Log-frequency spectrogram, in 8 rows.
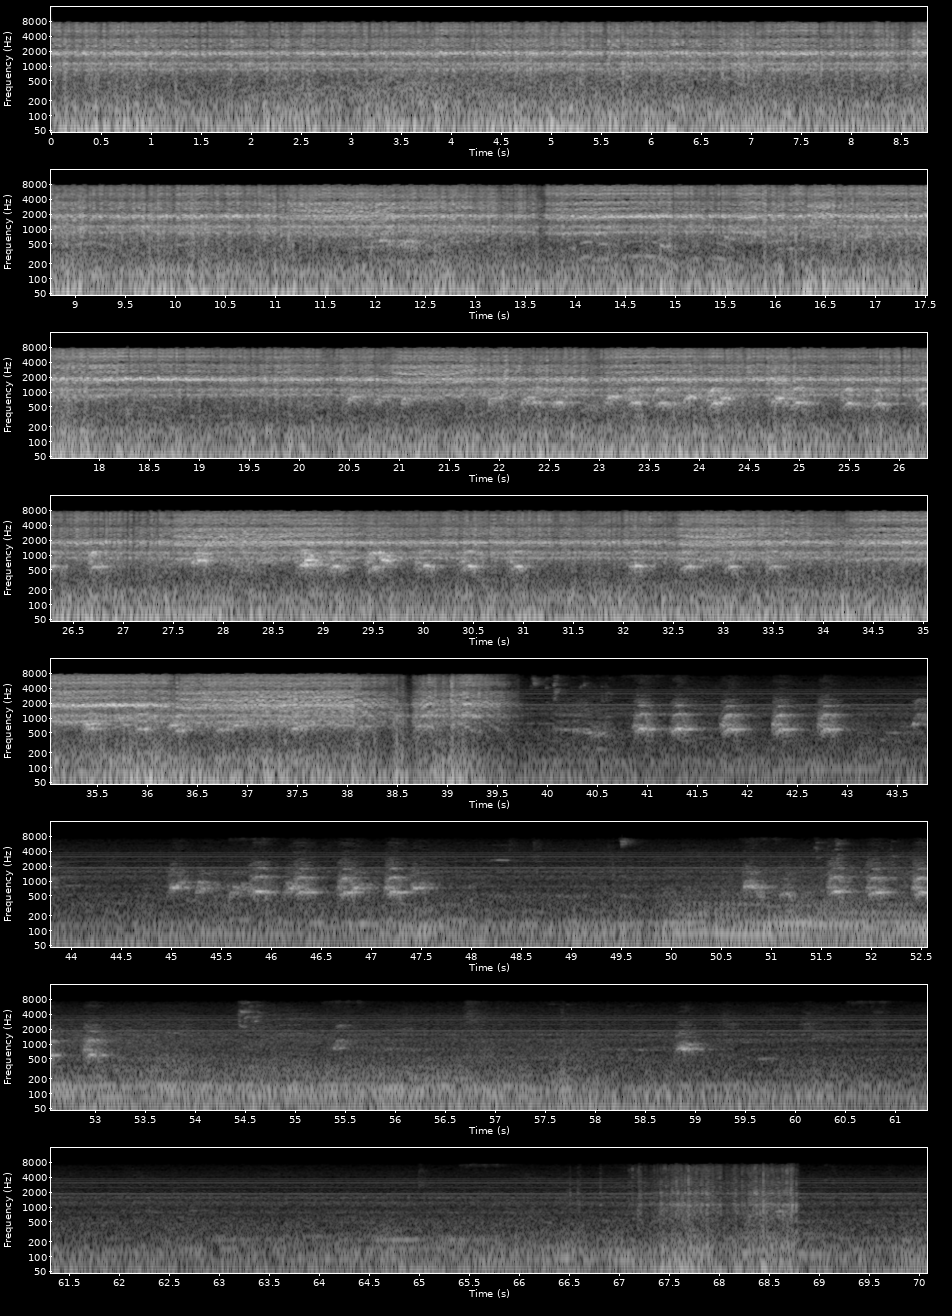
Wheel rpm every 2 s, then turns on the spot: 230, 230, 240, 240, 230, 230, 220, 230, 220, 230, 230, 230, 230, 230, 220, 240, 230, 220, 210, 80, 0, 0, 0, 0, 0, 0, 0, 0, 0, 0, 0, 0, 0, 10, 10.
68-70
